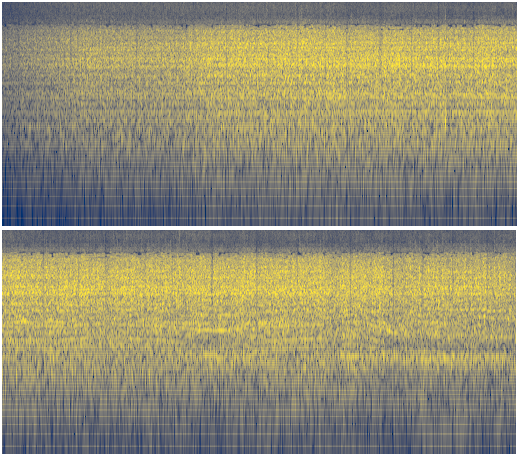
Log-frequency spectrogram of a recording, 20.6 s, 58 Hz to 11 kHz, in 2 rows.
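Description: A VW engine with a 2E carburetor idles steadily during idle-speed adjustment, a loud, close, continuous mechanical hum with a faint rhythmic knock and no talk.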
